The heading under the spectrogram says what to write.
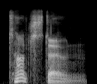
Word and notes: touchstone: British English

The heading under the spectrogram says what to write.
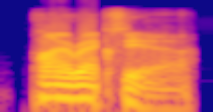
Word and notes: pyrexia: British English

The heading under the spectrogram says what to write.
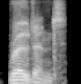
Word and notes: rodent: British English

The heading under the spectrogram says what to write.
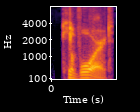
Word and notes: cavort: American English

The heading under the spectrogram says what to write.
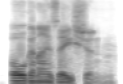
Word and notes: Organization: British English

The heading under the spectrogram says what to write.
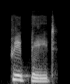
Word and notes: prepaid: Indian

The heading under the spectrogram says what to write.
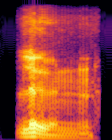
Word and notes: lune: British English

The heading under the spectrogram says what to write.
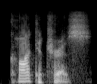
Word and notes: cockatrice: American English

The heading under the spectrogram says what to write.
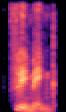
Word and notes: flaming: Indian

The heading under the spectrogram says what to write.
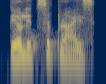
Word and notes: Pulitzer prize: Indian

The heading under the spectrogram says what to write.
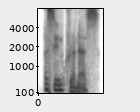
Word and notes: asynchronous: Indian

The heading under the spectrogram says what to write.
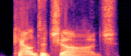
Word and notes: countercharge: British English

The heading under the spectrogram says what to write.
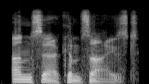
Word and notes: uncircumcised: British English

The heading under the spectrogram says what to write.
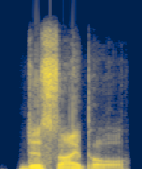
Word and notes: disciple: British English

